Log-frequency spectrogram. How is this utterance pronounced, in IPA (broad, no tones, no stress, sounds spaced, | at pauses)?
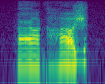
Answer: ʕ a ɡʱ a ʒ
